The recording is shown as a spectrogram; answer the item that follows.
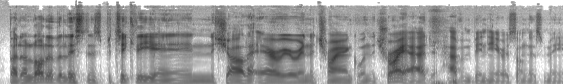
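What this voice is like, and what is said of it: British (UK) accent. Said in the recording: “that accent ... I'm originally from the UK”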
